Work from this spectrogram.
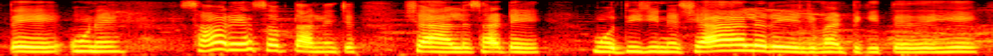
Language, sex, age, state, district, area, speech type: Dogri, female, 45-60, Jammu and Kashmir, Samba, rural, spontaneous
